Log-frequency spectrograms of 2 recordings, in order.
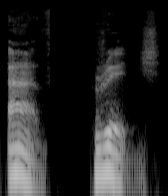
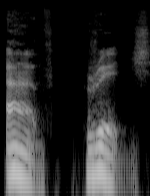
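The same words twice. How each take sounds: The two takes are said the same way.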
